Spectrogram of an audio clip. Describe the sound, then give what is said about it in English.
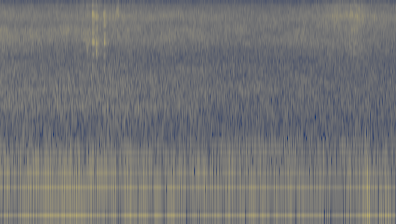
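A car rumbles past behind the speaker on a wet street in pouring rain, its low engine drone blending with a steady, loud wash of rain hiss throughout. No one speaks. “Oh, car behind me.”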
